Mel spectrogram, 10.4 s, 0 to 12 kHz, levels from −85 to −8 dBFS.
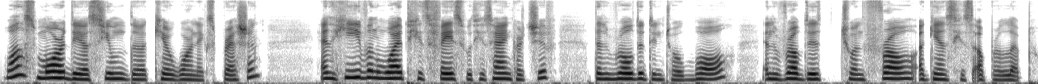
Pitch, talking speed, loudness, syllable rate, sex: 215 Hz, 185 wpm, -19 LUFS, 5.2 syllables/s, female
